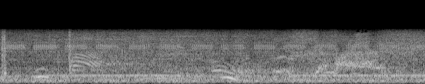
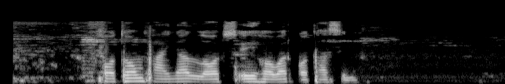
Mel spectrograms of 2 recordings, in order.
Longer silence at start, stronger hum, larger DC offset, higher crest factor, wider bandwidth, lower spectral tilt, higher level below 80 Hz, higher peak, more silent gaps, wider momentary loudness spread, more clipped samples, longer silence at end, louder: second, 0 s vs 0.15 s; neither; neither; about the same, 14 dB vs 18 dB; second, 5.4 kHz vs 8 kHz; first, -7.5 dB/octave vs -5 dB/octave; about the same, -50 dBFS vs -52 dBFS; second, -4 dBFS vs 0 dBFS; neither; second, 3 LU vs 19 LU; neither; second, 0 s vs 1.4 s; about the same, -18 LUFS vs -16 LUFS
